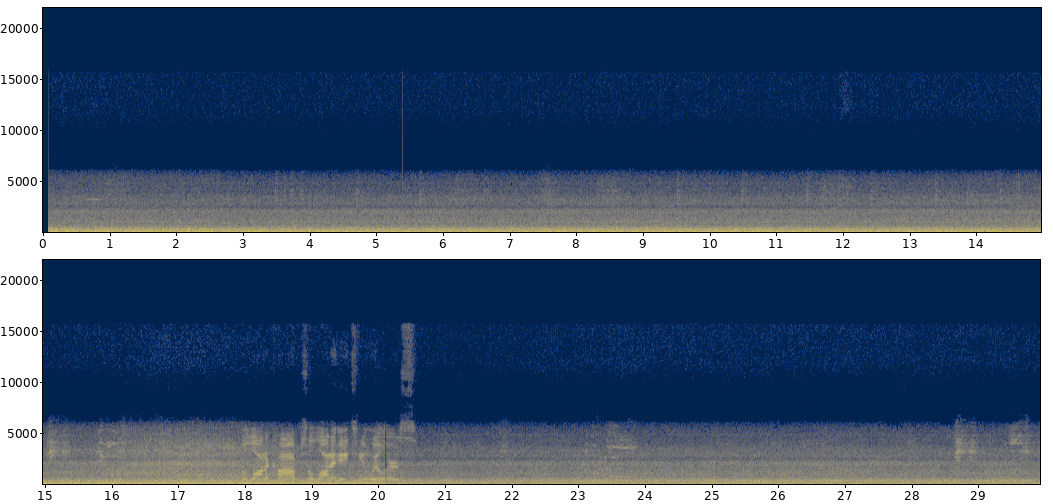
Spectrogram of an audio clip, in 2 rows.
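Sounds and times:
car road and engine rumble: 0.0s - 29.9s.

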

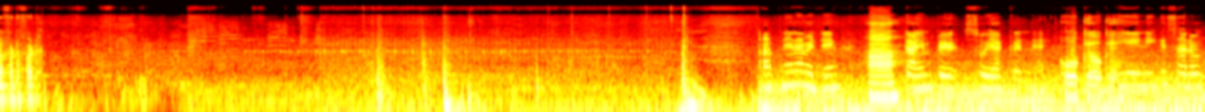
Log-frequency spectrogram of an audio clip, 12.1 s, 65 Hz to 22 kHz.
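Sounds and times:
car door thump: 3.6s - 4.9s, 6.8s - 7.2s.

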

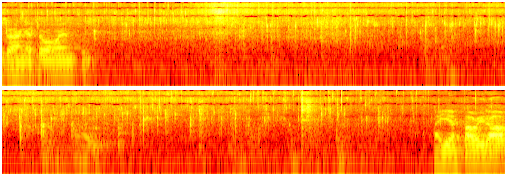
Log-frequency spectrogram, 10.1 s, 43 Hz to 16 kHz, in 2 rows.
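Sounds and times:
fish frying in hot oil: 0.0s - 10.0s.

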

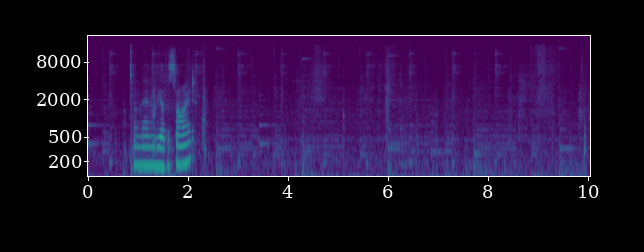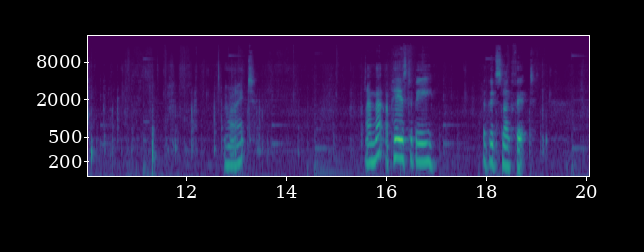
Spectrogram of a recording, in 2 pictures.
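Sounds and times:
quiet background music: 0.0s - 20.0s
light knocks of book handling: 8.4s - 16.8s.

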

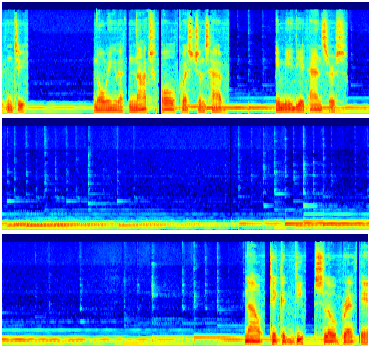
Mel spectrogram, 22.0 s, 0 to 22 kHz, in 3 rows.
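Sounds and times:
ambient drone music: 0.0s - 22.0s.

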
